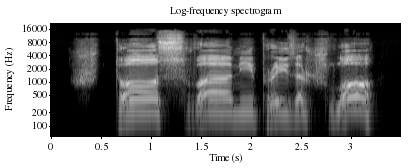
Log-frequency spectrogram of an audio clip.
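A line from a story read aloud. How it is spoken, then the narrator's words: Crowd shouting. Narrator (Russian): крикнула толпа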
